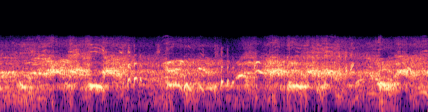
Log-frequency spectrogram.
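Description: Ice hockey crowd shouting and chanting together, many voices at once with no let-up.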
